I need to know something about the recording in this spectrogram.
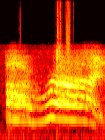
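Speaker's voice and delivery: high, loud mock triumph; sudden high loud cheer; triumphant cheer. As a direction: crow over the finished sandcastle. Proud sandcastle builder cheering.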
